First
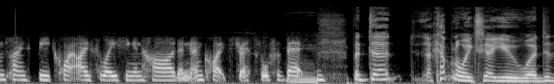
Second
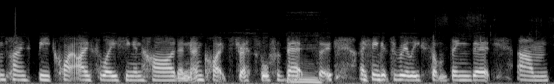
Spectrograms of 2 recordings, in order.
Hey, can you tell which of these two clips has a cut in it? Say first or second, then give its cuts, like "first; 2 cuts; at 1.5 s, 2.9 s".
first; 1 cut; at 3.2 s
